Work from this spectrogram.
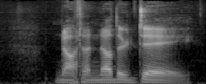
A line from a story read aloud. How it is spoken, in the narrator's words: said the prior sternly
